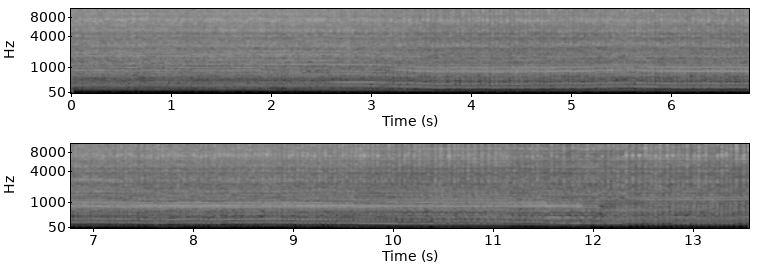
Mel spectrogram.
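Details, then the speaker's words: Echo two-stroke hedge trimmer with a replacement engine, during adjustment of the carburetor screws: revs rise and sag unevenly and never climb cleanly to full speed. Poor throttle response; the mixture could not be adjusted right. "Well, I couldn't get that adjusted right, as you could hear."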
